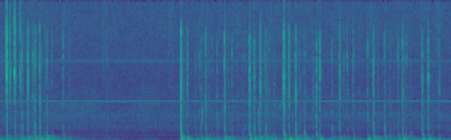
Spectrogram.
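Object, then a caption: Plastic laptop keyboard keys. Fingers with blue-painted nails type on a plastic backlit laptop keyboard with plastic keycaps, producing quick, irregular bursts of soft, low, muted key taps. The typing thins out into a quieter lull in the middle, then resumes with firmer, clustered clicks until the end.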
